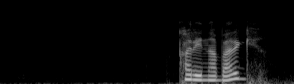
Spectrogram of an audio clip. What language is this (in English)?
Norwegian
